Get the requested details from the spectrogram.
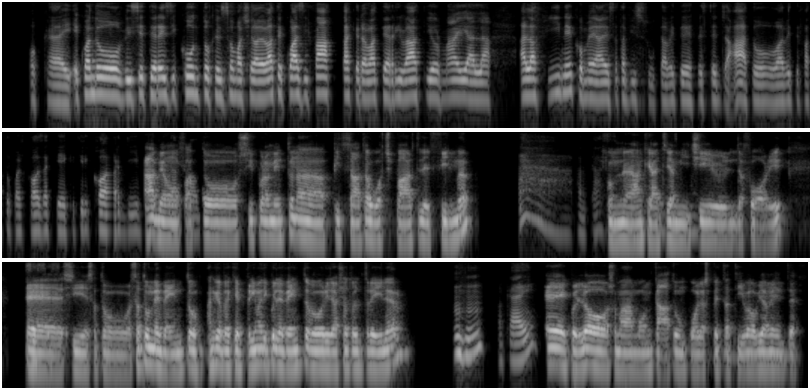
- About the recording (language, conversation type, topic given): Italian, podcast, C'è un progetto di cui sei particolarmente orgoglioso?
- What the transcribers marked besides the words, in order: other background noise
